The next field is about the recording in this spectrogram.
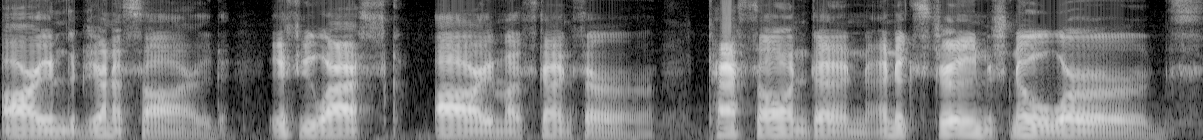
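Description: Putting on a rumbling character voice, a man speaks at a medium pitch and a very slow pace. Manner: bleak, solemn.

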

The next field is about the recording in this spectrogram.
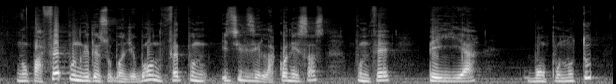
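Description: A fairly high-pitched man at a fairly quick pace, with lively intonation and long, frequent pauses. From Haiti. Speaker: agronomist and environmental specialist; guest. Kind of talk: TV interview. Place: studio. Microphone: lapel.

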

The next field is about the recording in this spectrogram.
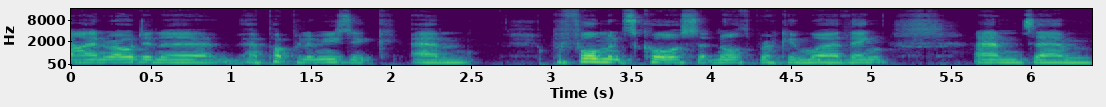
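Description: A man speaks at a moderate pace. The background is quiet. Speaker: guest. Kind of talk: interview answer. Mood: warm, amused storytelling. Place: home room.

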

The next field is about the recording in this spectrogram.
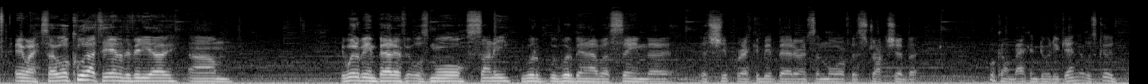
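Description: A man at a very fast pace, fairly even intonation, dry sound with no echo, clear music in the background. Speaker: vlogger. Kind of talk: casual vlog chat. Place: car. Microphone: phone near.

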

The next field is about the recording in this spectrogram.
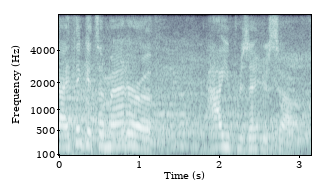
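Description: Someone with an American accent speaks over loud background noise. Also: man. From New Jersey. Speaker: percussionist. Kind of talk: interview. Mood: relaxed, thoughtful. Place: hall. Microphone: phone near.

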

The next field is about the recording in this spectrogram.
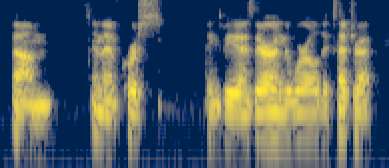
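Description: A man with a Canadian accent speaks quickly in a bright, sharp tone, fairly low in pitch and monotone, against a quiet background. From Canada, southwestern Ontario. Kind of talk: casual chat. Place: home room. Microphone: video call.

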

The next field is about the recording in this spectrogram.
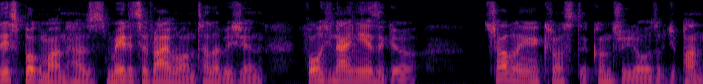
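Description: At a moderate pace, a man talks with ordinary pitch variation over a quiet background. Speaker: video reviewer. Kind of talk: casual video review narration. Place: home room. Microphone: earbuds.

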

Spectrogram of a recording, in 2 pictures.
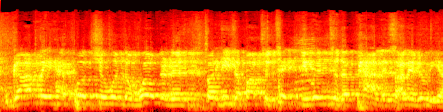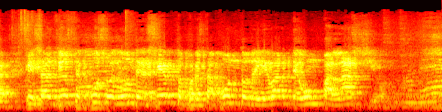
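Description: Amid audible room echo and light background noise, a man in a high, animated voice races along at a very fast pace with ordinary pitch variation and hardly any pauses. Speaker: pastor. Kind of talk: sermon, bilingual English-Spanish with interpreter-style repetition. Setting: church. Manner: animated, call-and-response, pausing for translation; repeats each point in Spanish. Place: church.

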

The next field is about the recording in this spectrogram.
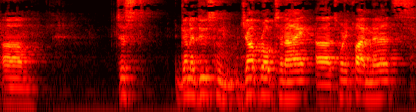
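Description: Audible room echo around a man talking at a moderate pace. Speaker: fitness vlogger. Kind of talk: casual vlog chat. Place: gym. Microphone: phone near.

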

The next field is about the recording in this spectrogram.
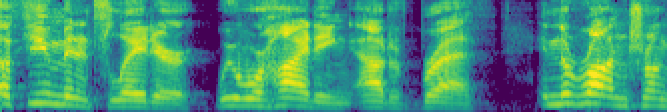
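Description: A natural voice reading, its intonation lively throughout

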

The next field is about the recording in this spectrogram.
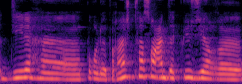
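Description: Somewhat breathy and fairly high, a woman's voice has a dark, mellow tone, ordinary pitch variation and a moderate pace. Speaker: YouTube lifestyle vlogger. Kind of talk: casual product haul video.

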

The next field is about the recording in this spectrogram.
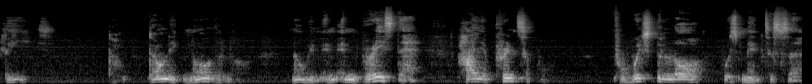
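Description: A man talks fairly slowly in a somewhat breathy voice, with ordinary pitch variation and long, frequent pauses. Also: big swings in loudness. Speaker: vlogger. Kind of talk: earnest address to camera. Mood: earnest, pleading. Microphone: webcam.

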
